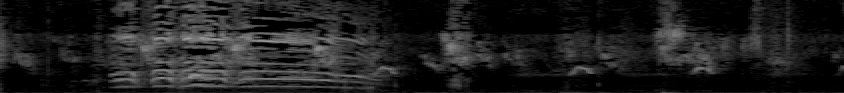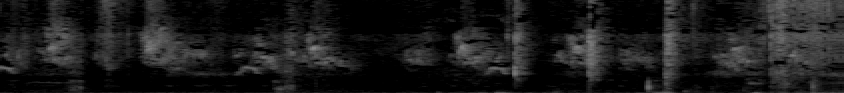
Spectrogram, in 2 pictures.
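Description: A rooster crows once, about a second in, one call of a little over a second that falls in pitch at its end. Small birds chirp at intervals.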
